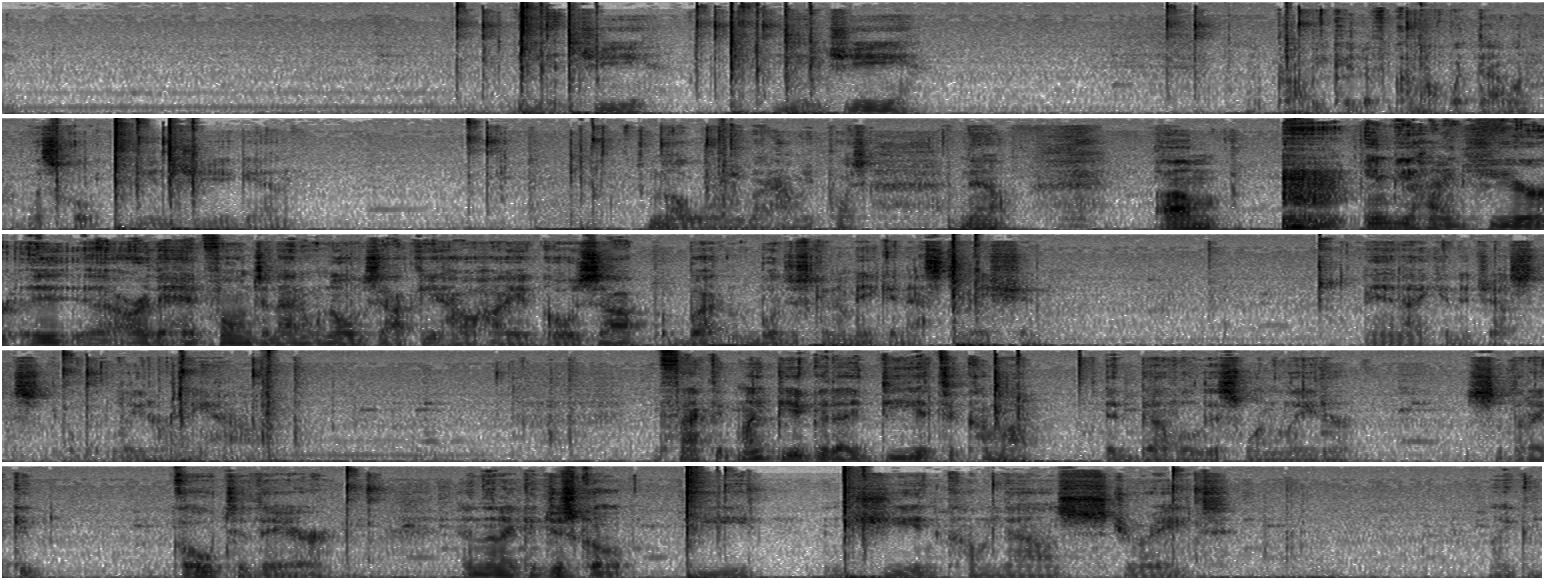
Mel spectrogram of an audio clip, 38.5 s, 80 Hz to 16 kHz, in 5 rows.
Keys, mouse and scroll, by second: 2.6 e, 2.8 g, 3.6 e, 3.9 g, 6.7 middle click, 8.2 e, 8.6 g, 10.6 click, 10.8 middle click, 11.0 click, 20.1 g, 23.6 g, 24.6 middle click, 26.0-28.1 middle drag, 28.1 g, 34.2 e, 35.0 g, 38.4 g.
